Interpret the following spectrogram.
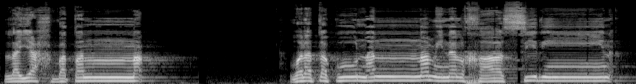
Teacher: پڑھیں گے وَلَتَكُونَنَّ، خا حرف مستعلیہ ہے، پر اور موٹا ہوگا اور کھڑی زبر کی وجہ سے الف مدہ کے قائم مقام ہے، 2 حرکات لمبا۔ را زیر کی وجہ سے باریک پڑھنی ہے یہاں، یعنی ترقیق سے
